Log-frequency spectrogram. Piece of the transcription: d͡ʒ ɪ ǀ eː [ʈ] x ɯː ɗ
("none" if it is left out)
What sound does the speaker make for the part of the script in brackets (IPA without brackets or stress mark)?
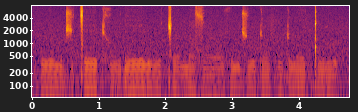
ʈ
